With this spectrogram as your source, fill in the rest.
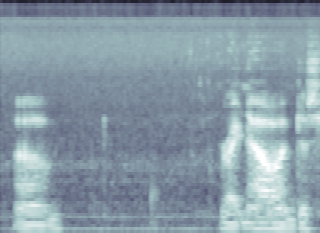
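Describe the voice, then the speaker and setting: Very slowly, a man speaks at a very deep, low pitch in a monotone, flat intonation. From Nebraska. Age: 40s. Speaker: cancer patient vlogger. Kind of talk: personal video blog testimony. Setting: recording to camera. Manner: halting with frequent fillers.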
